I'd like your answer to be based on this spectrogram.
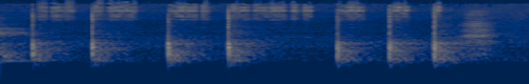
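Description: Pen strokes from handwriting while solving a school math exercise come as a series of about seven distinct scratchy bursts, each fading out, close and clear with no talking.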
